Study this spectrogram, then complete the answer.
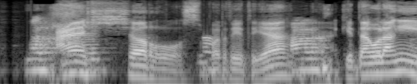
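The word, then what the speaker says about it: عشر: Kalau huruf shin yang ada titiknya dia harus melebar. Asyr. Nah, terakhir. Di sini ada ro sukun. Kita kemarin sudah bahas ro sukun. Kalau sebelumnya sukun, sebelumnya fathah, bacanya tebal atau tipis? Tebal. Jadi gimana bacanya? Mumtaz. Ya, jadi dibaca asyr seperti itu ya.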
